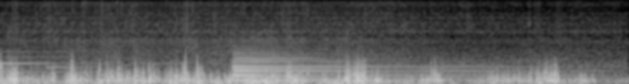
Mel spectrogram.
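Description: Background music of sustained piano-like keyboard notes changing pitch a few times, over irregular low rumbling gusts of wind noise on the microphone.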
